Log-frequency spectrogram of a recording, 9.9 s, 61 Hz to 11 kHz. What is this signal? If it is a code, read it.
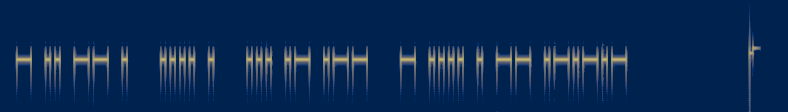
Morse code, heard as a keyed tone, about 19 wpm, 700 Hz. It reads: TIME HE SAW THEM.
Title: Sentences from Top 1000 Words - Review Part 1 - 20wpm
